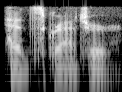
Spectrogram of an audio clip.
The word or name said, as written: head-scratcher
